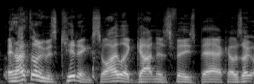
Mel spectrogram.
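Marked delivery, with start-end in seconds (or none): none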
